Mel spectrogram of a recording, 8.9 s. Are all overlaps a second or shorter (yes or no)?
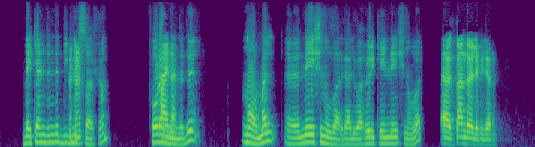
yes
